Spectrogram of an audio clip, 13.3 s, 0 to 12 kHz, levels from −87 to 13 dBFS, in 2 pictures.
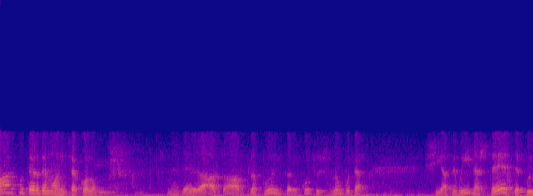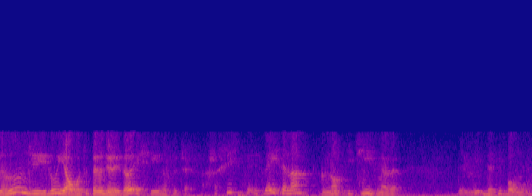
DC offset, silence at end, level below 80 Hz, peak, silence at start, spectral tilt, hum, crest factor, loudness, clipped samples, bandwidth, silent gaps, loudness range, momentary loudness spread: under 0.1%; 0 s; -48 dBFS; -12 dBFS; 0 s; -11.5 dB/octave; none; 20 dB; -32 LUFS; under 0.1%; 4.1 kHz; none; 7 LU; 19 LU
